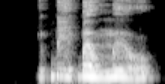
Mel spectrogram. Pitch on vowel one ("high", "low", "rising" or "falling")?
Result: low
